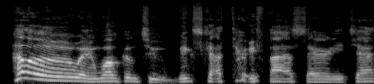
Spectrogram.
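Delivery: loud, warm speech while cracking up laughing. Opening the Big Sky thirty-five Saturday Chat on a second try, laughing while talking. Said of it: "Sorry, I'm laughing".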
